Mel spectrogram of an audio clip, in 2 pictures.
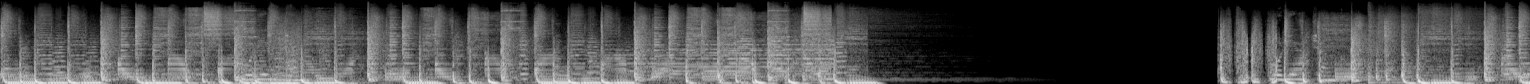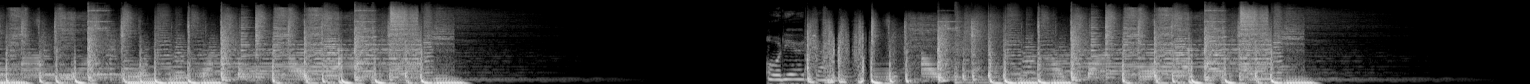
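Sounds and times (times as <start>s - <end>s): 
downtown stomp music: 0.0s - 8.7s, 12.2s - 19.9s, 23.4s - 28.5s.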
